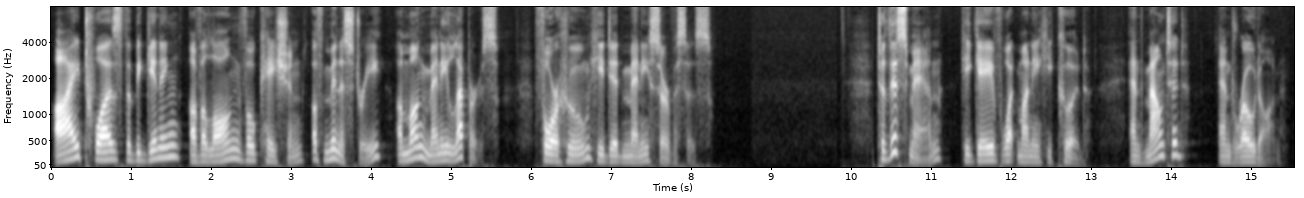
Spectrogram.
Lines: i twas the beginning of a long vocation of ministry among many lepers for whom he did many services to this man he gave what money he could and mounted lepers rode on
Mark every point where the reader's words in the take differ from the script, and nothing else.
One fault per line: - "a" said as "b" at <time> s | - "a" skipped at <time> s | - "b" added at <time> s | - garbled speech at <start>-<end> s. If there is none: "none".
- "lepers" said as "and" at 14.6 s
